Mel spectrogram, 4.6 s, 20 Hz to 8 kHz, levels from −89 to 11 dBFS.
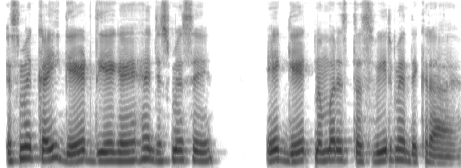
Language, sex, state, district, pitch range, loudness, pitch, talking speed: Hindi, male, Bihar, Bhagalpur, 150-170 Hz, -17 LUFS, 160 Hz, 220 wpm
